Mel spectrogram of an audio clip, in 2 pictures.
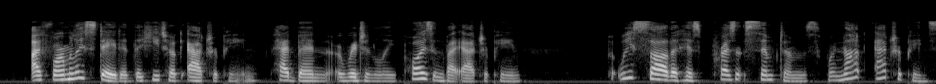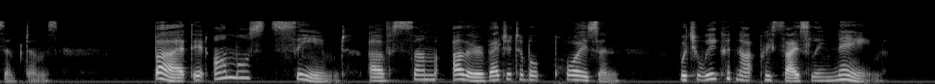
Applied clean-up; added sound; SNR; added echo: none; none; none; none.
